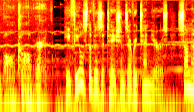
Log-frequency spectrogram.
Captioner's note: voiceover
